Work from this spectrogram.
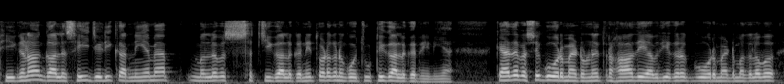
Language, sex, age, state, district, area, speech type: Dogri, male, 18-30, Jammu and Kashmir, Samba, rural, spontaneous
